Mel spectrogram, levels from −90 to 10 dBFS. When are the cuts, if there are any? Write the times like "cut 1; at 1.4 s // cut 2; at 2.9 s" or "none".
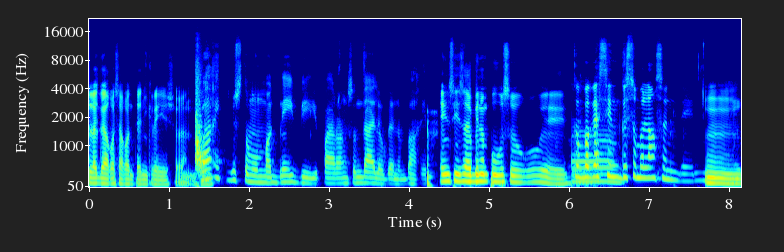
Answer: cut 1; at 1.4 s // cut 2; at 4.3 s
